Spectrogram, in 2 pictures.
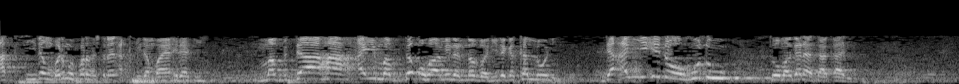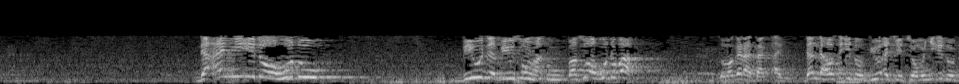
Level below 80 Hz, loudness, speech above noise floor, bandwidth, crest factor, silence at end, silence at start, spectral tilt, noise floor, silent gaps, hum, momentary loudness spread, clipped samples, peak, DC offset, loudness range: -48 dBFS; -18 LUFS; 23 dB; 4 kHz; 18 dB; 0 s; 0 s; -10 dB/octave; -42 dBFS; none; none; 19 LU; under 0.1%; -2 dBFS; under 0.1%; 6 LU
